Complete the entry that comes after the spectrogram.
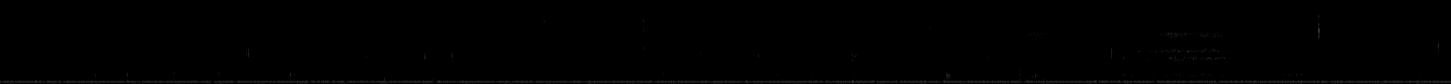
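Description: Faint, soft chewing and mouth sounds of someone eating a chocolate truffle: small wet clicks and smacks over a steady low electrical hum.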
